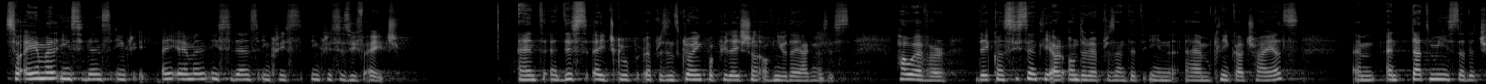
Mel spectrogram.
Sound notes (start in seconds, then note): none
